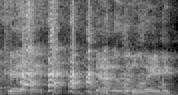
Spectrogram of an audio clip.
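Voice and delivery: high, laughing barkeep voice; gruff bartender voice. Acted. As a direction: play the bartender serving a drink. Bartender voice answering order.

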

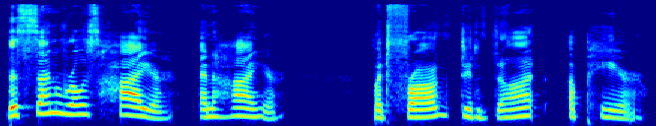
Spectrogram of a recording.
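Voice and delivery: ordinary delivery

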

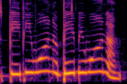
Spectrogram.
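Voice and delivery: put-on high little-girl voice; toddler voice. Mom imitating her daughter asking for the movie. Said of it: "And she goes".

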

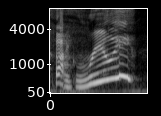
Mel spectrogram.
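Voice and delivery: high, drawn-out disbelief; incredulous. Acted. Hearing Carl is director's stepkid, high incredulous question. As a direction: stretch it upward in mock disbelief. Reacts to director's nepotism excuse.

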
